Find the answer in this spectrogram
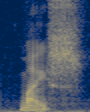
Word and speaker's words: más: Let's say once again all three words: "mas /mɐʃ/, más /maʃ/, mais /majʃ/ ". "but /mɐʃ/, more /maʃ/, more /majʃ/".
